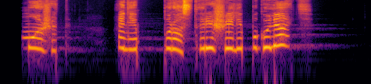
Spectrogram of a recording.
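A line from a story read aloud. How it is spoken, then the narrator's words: Squeaky little voice. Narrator (Russian): спросила писклявым голосочком Настенька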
